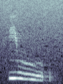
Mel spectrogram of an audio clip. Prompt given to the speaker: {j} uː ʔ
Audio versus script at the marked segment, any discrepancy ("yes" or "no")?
no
